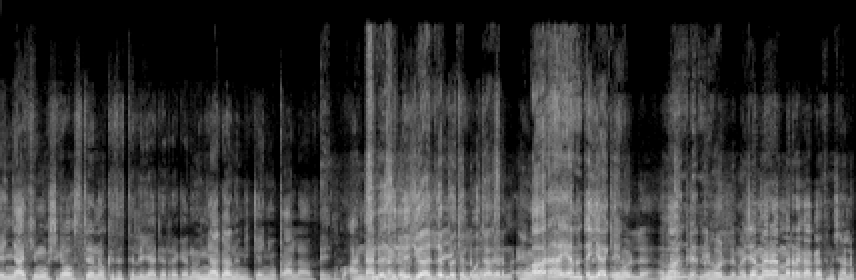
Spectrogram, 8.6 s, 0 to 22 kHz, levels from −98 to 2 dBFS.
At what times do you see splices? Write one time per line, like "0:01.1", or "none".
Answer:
0:03.2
